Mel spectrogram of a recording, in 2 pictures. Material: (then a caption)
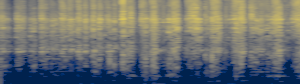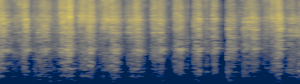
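Metal. Long acrylic nails scratch fast and aggressively across the hollow metal wire-mesh grille of a silver USB microphone. The result is a bright, hissy, rasping scrape in rapid, uneven strokes with almost no low end, each stroke cutting off quickly.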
